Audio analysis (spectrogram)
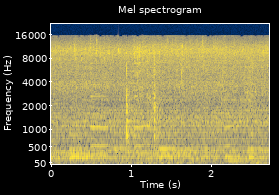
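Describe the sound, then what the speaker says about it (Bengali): Boiled soybean chunks fry with spices in a pan, giving a steady, close sizzle with a couple of brief crackles and stirring sounds and no talking. "একটুখানি সমস্ত মশলা দিয়ে একটুখানি ভাজা ভাজার মতো করে নিই"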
